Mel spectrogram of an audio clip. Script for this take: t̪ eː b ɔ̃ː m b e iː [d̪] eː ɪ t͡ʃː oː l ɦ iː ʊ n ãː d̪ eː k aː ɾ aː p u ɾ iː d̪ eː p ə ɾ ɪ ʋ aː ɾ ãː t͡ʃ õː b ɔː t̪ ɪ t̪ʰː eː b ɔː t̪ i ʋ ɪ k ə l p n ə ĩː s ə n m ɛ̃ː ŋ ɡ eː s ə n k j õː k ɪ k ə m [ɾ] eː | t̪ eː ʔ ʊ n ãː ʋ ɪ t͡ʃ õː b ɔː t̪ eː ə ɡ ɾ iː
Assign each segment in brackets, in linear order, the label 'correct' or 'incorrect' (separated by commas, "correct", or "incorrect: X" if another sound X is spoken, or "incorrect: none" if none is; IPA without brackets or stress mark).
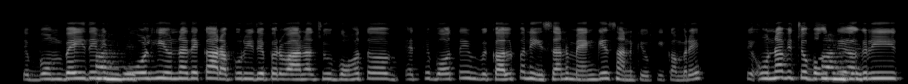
correct, correct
